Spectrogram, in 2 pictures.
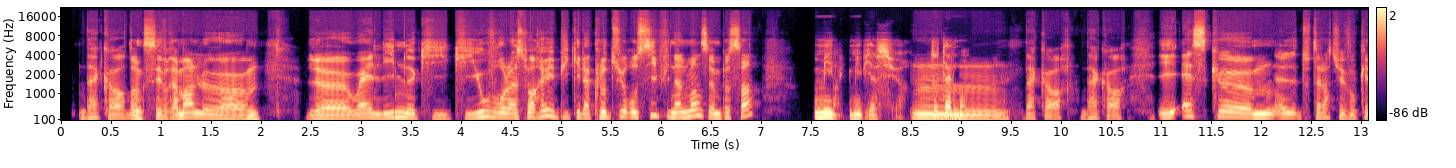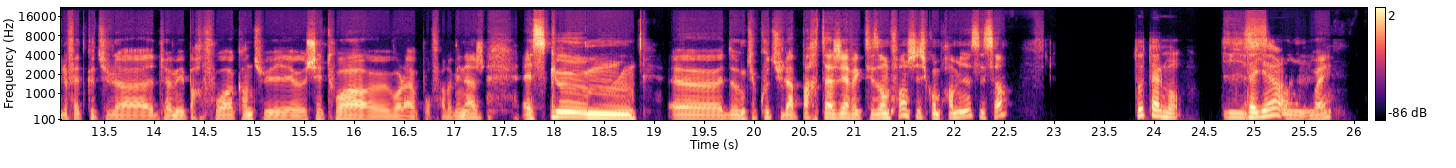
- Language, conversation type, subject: French, podcast, Quelle musique te rappelle tes origines ?
- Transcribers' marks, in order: tapping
